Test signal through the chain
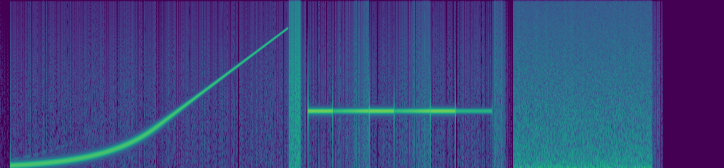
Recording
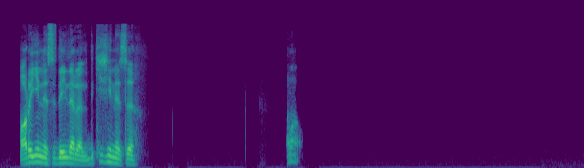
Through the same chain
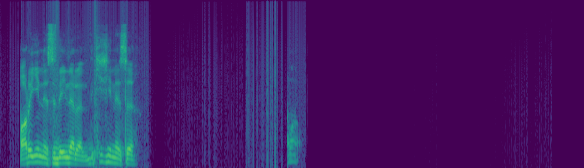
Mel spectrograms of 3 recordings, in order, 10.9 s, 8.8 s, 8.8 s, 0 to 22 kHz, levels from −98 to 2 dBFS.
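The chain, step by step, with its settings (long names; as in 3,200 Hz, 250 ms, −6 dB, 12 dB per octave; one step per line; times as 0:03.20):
surface crackle 280 per second −38 dBFS
noise gate −52 dBFS, range −55 dB
background raised ahead of every attack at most 23 dB per second
level −1 dB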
